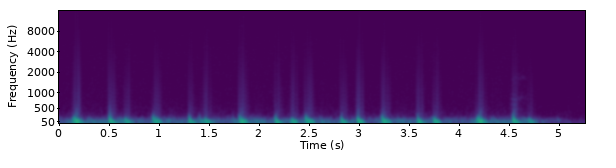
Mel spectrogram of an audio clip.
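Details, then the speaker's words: Stethoscope diaphragm about two inches below the left nipple, toward the chest centre, in a vital-signs training: regular lub-dub heart sounds about 90 a minute, checked for rhythm; normal apical heart sounds. "each lub dub sound is one beat listen for the rhythm of the beat is it regular or is it irregular"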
